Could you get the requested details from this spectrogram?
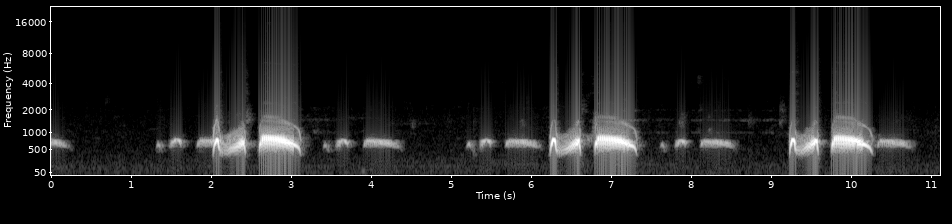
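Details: Spotted dove coos used to excite decoy birds: three repeated phrases of soft low hoots building to a loud rolling coo, spaced about four seconds apart in clean silence.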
